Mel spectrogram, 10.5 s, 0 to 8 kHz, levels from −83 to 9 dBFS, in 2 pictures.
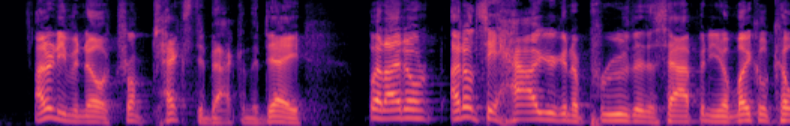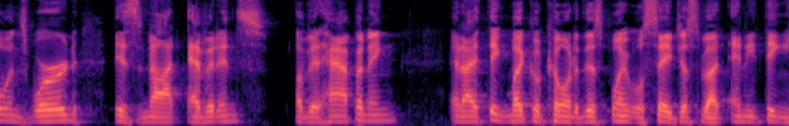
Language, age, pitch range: English, 40-59, 125-195 Hz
